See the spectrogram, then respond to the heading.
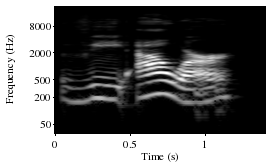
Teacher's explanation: the h in hour is silent and it begins with a vowel sound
